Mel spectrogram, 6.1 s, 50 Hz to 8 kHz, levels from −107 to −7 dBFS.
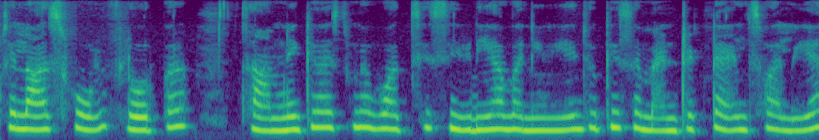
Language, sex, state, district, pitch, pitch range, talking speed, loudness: Hindi, female, Bihar, Purnia, 285 Hz, 270-315 Hz, 195 wpm, -28 LUFS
